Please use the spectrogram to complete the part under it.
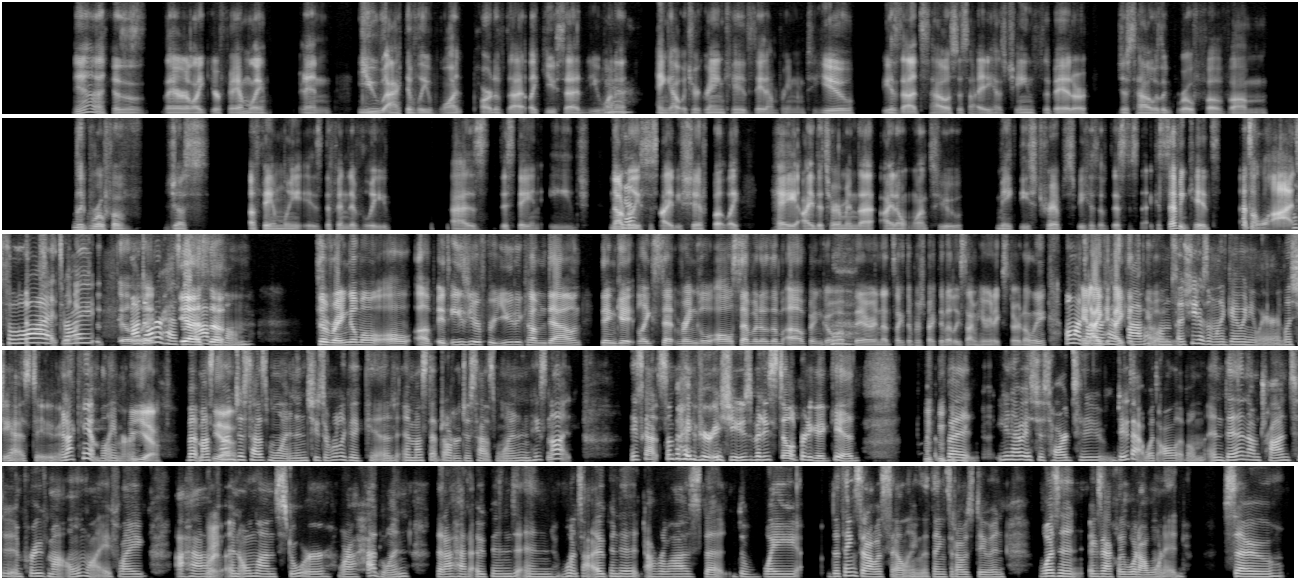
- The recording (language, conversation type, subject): English, unstructured, How can I make space for personal growth amid crowded tasks?
- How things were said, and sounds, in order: "growth" said as "growf"; "growth" said as "growf"; tapping; stressed: "lot!"; anticipating: "That's a lot"; laughing while speaking: "That's a lot to deal with"; laughing while speaking: "some behavior issues"; chuckle; other noise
